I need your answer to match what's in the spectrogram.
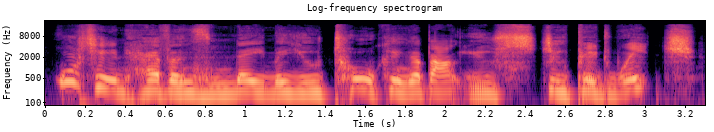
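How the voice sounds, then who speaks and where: A woman voicing a blustering, angry middle-aged man who shouts in high, strained cries during a storybook reading. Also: moderate pace, breathy edge, no echo. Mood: furious. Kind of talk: storybook read-aloud.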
